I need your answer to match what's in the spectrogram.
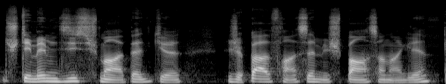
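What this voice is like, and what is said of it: Slight anglophone accent in French. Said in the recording (French): “tu as un petit accent quand tu parles, puis des fois, tu traduis des choses”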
